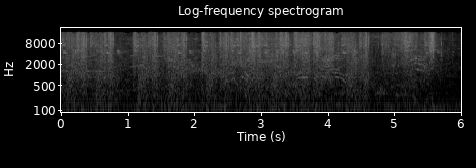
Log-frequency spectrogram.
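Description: Zombies snarl and groan.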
